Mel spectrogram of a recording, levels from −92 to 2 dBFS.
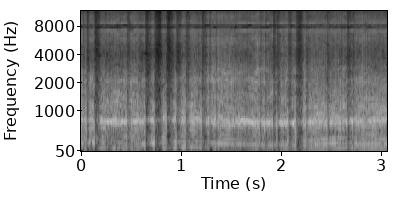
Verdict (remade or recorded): recorded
